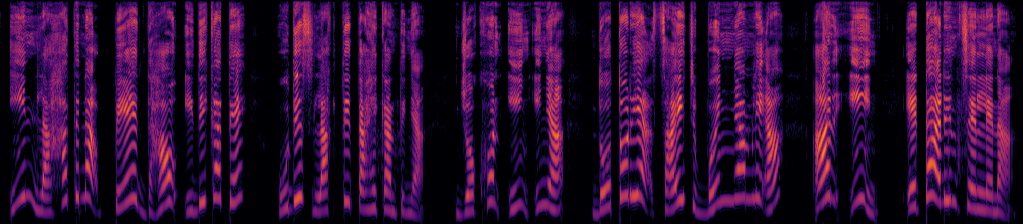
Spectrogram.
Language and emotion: Santali, angry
